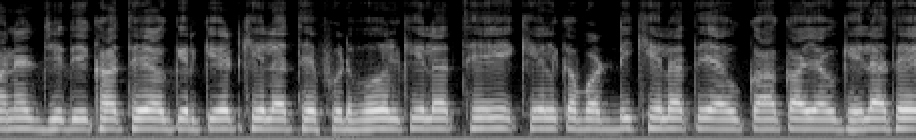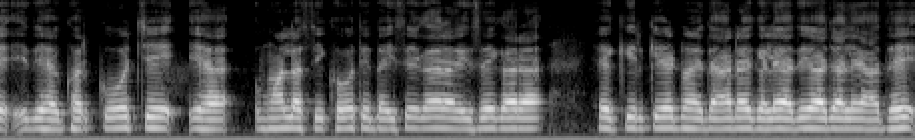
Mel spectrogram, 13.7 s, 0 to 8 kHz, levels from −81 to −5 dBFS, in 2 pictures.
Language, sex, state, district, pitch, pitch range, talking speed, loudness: Chhattisgarhi, female, Chhattisgarh, Kabirdham, 170 Hz, 165-175 Hz, 165 wpm, -22 LUFS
